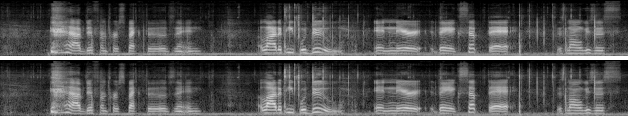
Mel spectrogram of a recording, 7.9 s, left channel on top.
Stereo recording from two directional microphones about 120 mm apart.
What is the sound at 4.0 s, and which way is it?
Speech, 80° right.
